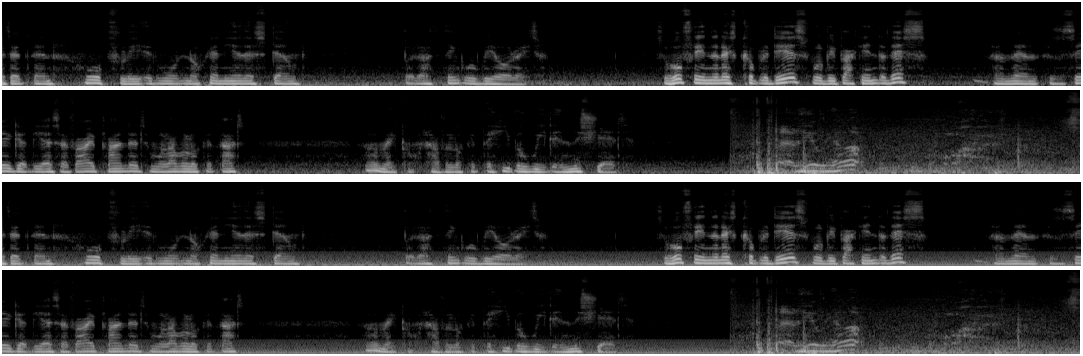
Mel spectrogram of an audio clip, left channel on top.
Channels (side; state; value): right; noise; hum, 10 dB below the sound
